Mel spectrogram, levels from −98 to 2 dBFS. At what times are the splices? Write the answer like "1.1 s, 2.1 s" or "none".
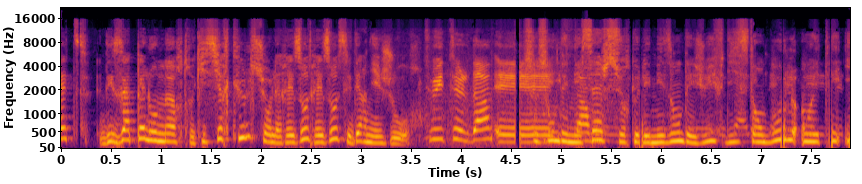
2.5 s, 5.7 s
